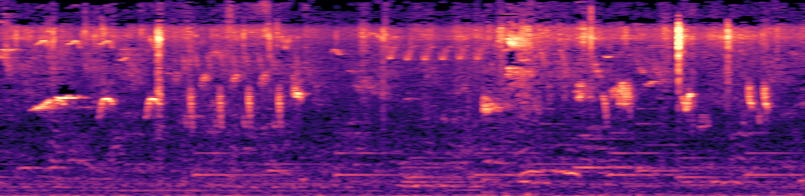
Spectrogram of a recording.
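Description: Small birds chirping, many short calls and quick rising chirps, over soft background music with held notes.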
